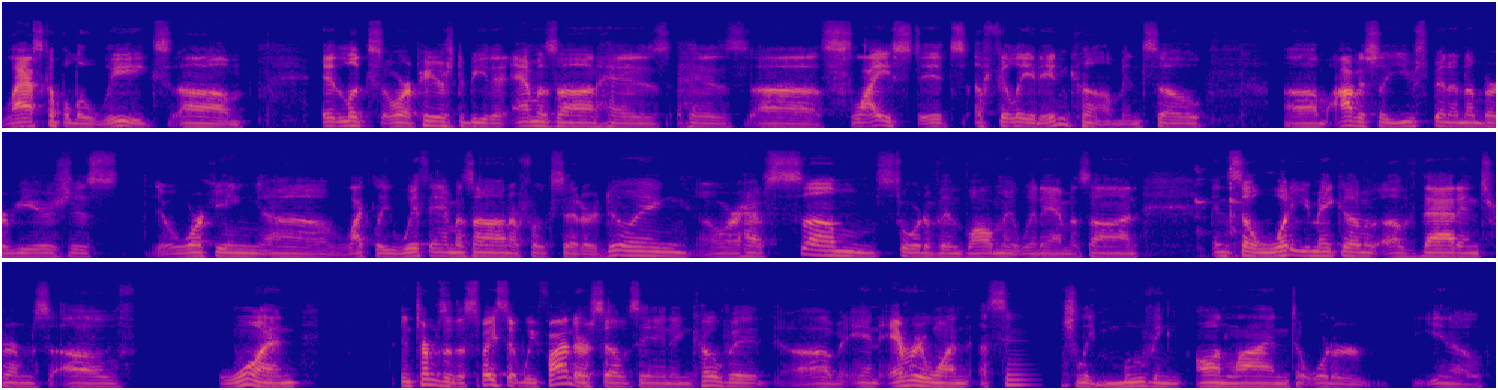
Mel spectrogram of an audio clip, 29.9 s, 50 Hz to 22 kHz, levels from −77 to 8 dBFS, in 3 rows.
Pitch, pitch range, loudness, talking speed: 110 Hz, 105-120 Hz, -31 LUFS, 170 wpm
